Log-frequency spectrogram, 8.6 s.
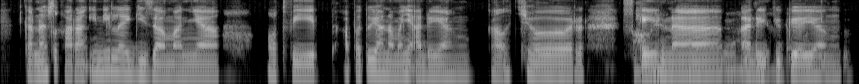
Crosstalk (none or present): present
